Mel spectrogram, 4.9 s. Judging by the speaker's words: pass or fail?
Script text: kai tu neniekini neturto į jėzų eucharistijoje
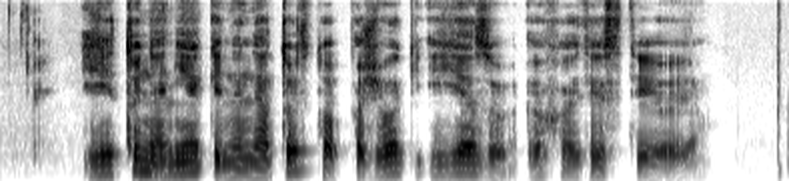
fail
